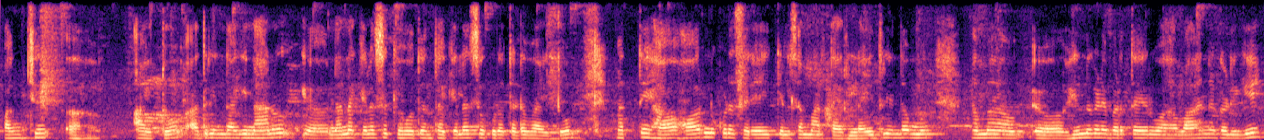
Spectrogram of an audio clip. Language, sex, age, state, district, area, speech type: Kannada, female, 18-30, Karnataka, Dakshina Kannada, rural, spontaneous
